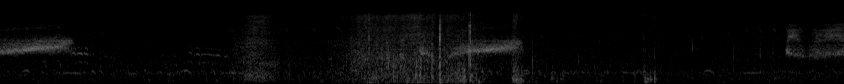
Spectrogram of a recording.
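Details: Black grouse giving three sharp, breathy hisses spaced several seconds apart, with faint low bubbling behind them, while rustling and footstep-like noises fill the middle of the recording.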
